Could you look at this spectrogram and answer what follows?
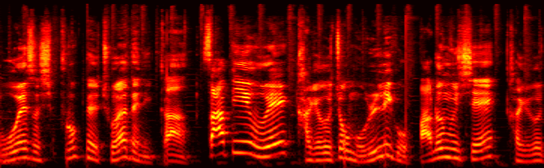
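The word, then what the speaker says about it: Savinho: 사비뉴가 오늘 오피셜이 떴죠? 사비우. 맞다. 죄송합니다. 이 사비우가 네. 이제 본인이 영상을 찍었더라고. 저는 사비뉴가 아니고 사비우라고 발음해달라고 해가지고 이제 사비우라고 부르겠습니다.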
